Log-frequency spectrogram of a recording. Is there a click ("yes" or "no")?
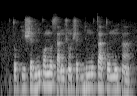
no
